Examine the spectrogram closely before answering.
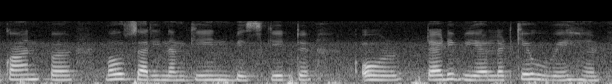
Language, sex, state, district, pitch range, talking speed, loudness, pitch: Hindi, female, Uttar Pradesh, Shamli, 205-220 Hz, 115 wpm, -15 LUFS, 210 Hz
